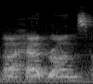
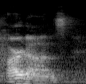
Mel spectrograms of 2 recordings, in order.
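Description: First: The first syllable sounds like 'had'. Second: The first syllable sounds like 'hard'.

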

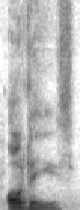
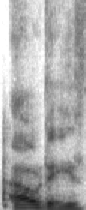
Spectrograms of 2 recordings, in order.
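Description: First: It uses a Scottish pronunciation. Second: It uses the usual English pronunciation.

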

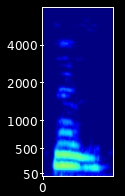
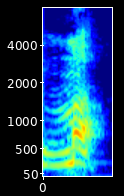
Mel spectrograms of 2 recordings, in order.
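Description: First: The consonant is clipped with no vowel after it. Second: The consonant is followed by a short uh vowel. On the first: The speaker calls it right. "It's m" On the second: The speaker calls it wrong. "Do not say ma"

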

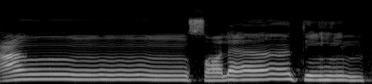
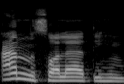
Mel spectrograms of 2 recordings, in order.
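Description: First: The n of 'an' is hidden and nasalized. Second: The n of 'an' is a clear n. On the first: The speaker calls it right. "এখানে ইকফা গুন্না করতে হবে, নাকের ভিতরে নিয়ে পড়তে হবে।" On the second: The speaker calls it wrong. "এখানে অধিকাংশ লোক ভুল করে আন সলাতিহিম বলে।"

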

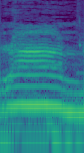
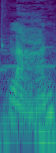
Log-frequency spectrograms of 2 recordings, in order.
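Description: First: The word is said on a falling tone. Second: The word is said on a rising tone.

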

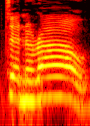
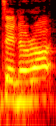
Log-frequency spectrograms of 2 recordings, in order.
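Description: First: It is said with a heavy, exaggerated accent. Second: It is said with a plain, unexaggerated accent. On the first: The speaker calls it wrong. "สำเนียงให้หรือเปล่าคะโอ้โหฝรั่งฟังไม่เข้าใจนะ" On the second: The speaker calls it right. "เอาอย่างนี้ดีกว่านะคะ"

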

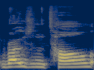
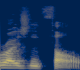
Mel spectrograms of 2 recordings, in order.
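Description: First: The last syllable is said with a plain t. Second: The last syllable is said with a th sound. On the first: The speaker calls it right. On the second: The speaker calls it wrong.

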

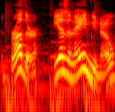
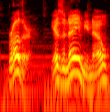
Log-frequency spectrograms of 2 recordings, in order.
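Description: First: The voice is lighter and higher. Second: The voice is heavier and less light. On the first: The speaker calls it right. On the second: The speaker calls it wrong.

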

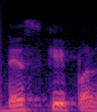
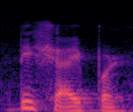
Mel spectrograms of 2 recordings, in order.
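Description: First: The middle consonant is a k sound. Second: The middle consonant is an s sound. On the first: The speaker calls it wrong. "बहुत से लोग इसे डिस्केपल पढ़ते हैं, डिस्केपल नहीं" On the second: The speaker calls it right. "डिसाइपल is a correct pronunciation"

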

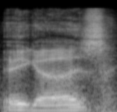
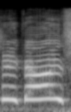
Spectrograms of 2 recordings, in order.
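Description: First: It is said in a deeper voice. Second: It is said in a very high voice.

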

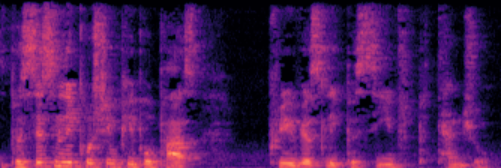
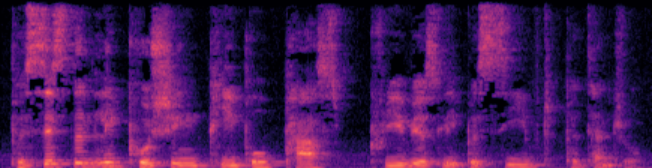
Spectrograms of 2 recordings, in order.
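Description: First: It is said at normal conversational speed. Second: It is said slowly and deliberately.

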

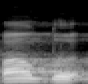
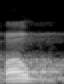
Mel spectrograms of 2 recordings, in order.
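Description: First: The final consonant is released with a bounce. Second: The final consonant is held without a bounce. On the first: The speaker calls it wrong. "Salah jika membaca fad" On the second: The speaker calls it right. "Yang betul adalah fad"

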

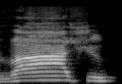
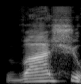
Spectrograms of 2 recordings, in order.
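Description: First: The word is said with a raised pitch. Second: The word is said with a lower pitch. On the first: It refers to many eyes. "once you raise your voice and say Vashu" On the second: It refers to one eye. "One of them"

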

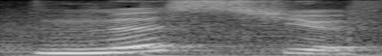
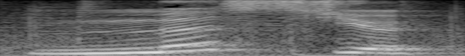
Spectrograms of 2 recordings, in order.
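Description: No difference in how they are said.

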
